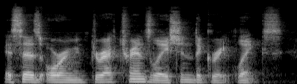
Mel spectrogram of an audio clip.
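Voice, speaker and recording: Low-voiced man telling a creepy tale. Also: moderate pace. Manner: relaxed, rambling, reads facts aloud. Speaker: podcast co-host telling the story. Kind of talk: casual podcast storytelling.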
